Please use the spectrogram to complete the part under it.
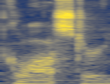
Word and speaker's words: Gloucester: So, a good example that people would recognize instantly is like Gloucester. You would, if you looked at Gloucester as it's written on the page, it doesn't resemble how it sounds.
